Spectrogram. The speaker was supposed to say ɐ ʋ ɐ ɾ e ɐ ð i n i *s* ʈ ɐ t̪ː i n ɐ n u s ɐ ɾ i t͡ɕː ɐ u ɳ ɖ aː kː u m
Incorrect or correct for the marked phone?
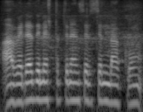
incorrect: ʂ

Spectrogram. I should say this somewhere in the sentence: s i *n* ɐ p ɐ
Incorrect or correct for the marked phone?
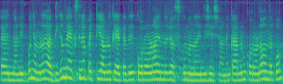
correct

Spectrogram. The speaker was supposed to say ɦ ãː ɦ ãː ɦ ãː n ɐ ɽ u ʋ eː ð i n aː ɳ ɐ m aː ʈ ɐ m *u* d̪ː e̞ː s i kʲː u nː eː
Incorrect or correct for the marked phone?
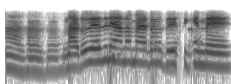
correct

